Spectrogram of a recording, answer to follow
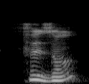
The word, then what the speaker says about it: faisons: Attention, ici on prononce feu même si on écrit a i hein. Faisons.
